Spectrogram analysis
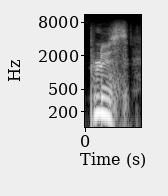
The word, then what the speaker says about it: plus: the the plus sign it is written the same in English but you pronounce it plus repeat after me so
